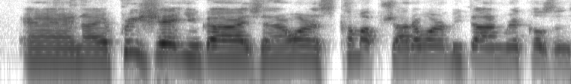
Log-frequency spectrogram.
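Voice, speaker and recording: A man with an American accent talks at a very fast pace in a high, bright, sharp, raised and projected voice, with a dry, close sound and no echo. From New York. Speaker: comedian. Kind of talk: casual chat.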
